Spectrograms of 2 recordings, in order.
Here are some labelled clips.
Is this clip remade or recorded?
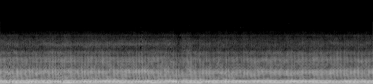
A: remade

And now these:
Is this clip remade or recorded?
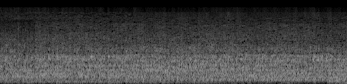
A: remade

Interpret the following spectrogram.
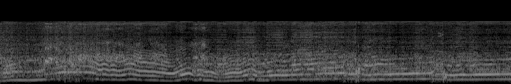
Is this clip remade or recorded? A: recorded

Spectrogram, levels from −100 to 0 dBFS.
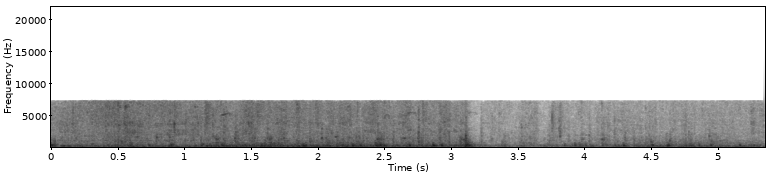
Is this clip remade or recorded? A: recorded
